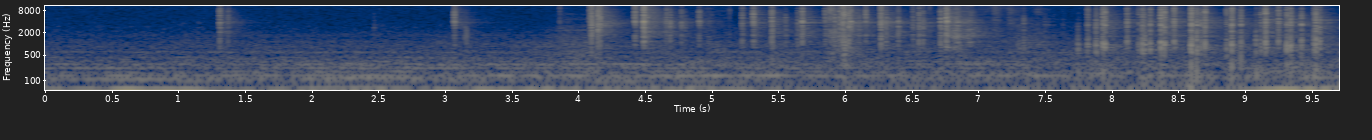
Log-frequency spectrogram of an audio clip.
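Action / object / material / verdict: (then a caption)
tap / thin plastic CD case with disc / plastic / none. A thin purple plastic CD case with a Verbatim disc inside is tapped and scratched with long nails. Sharp, bright clicks and scratchy ticks come sparsely at first, then in dense bursts. Each one dies away almost instantly over a faint low hum.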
